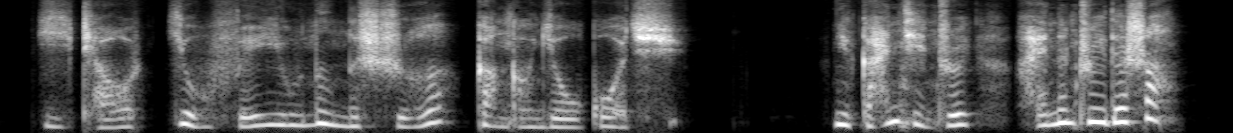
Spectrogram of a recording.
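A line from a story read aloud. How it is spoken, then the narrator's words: Low voice. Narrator (Chinese): 爷爷低声说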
